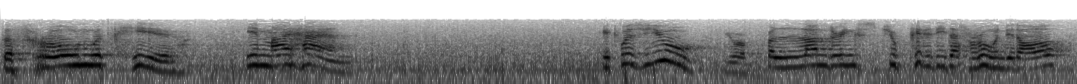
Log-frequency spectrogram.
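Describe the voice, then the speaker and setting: A woman playing a vengeful, power-hungry witch queen in a 1950s TV drama, slow and imperious. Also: on the high side, slight background noise. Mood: scornful. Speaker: villain. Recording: muffled old TV soundtrack with loud music.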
